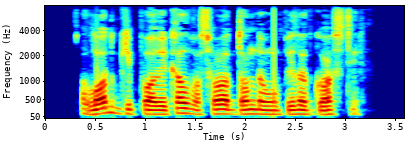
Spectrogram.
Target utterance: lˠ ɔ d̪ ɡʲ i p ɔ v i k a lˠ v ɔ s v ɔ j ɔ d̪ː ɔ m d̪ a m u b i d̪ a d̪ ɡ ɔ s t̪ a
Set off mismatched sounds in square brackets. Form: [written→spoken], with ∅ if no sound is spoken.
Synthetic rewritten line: lˠ ɔ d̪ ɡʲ i p ɔ v i k a lˠ v ɔ s v ɔ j ɔ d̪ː ɔ m d̪ a m u b i d̪ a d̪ ɡ ɔ s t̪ [a→i]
